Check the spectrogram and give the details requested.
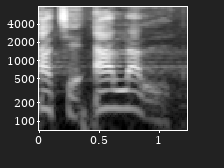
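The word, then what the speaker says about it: חלל: verbo hebreo al al se pronuncia con h al al y se pronuncia halal como si fuera con jota sí halal y quiere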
